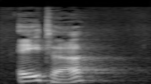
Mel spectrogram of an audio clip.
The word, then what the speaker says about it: eta: Eta, that's kind of like a long E. Like, so like the word I ate, A, A. All right, so it's like a long E. Well, it's transliterated with an E, but it's actually more like a long A sound for us.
